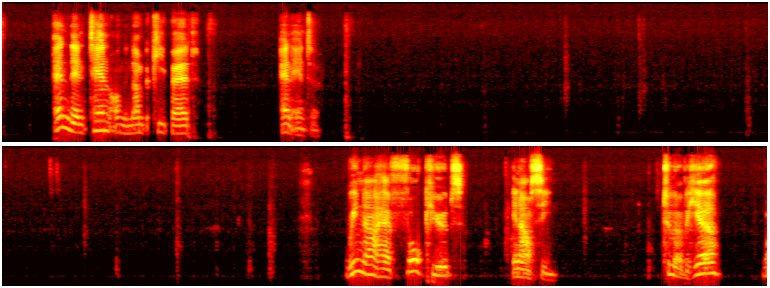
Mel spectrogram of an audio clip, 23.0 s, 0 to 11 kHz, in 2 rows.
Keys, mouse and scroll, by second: 2.7 KP_1, 3.0 KP_0, 5.1 KP_Enter, 6.3-7.1 scroll down 2, 8.4-9.5 middle drag, 10.0-10.7 scroll down 2, 10.7-11.5 scroll up 2, 12.1 click, 12.6-14.1 middle drag, 14.4-15.2 scroll down 2, 15.3-15.7 scroll up 1, 17.8 KP_0.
